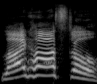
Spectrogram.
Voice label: Warn Light, Female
